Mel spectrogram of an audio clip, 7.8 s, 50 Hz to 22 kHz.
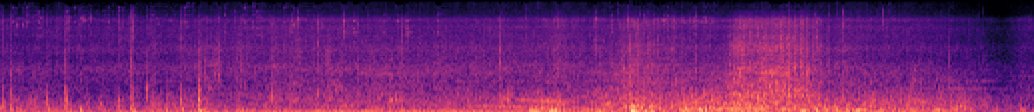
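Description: Horse hooves in the video game The Witcher 3: Wild Hunt clip-clop steadily at a walking pace over a soft ambient wash, with a brief low rumble midway and no speech.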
